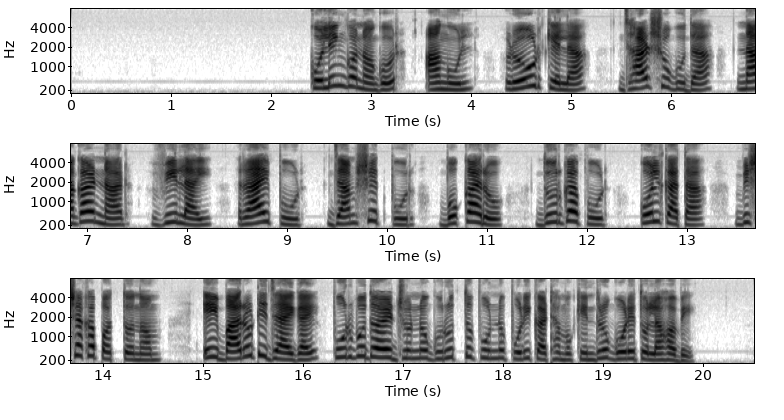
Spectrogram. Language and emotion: Bengali, neutral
